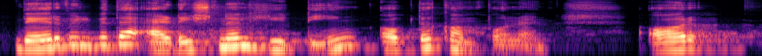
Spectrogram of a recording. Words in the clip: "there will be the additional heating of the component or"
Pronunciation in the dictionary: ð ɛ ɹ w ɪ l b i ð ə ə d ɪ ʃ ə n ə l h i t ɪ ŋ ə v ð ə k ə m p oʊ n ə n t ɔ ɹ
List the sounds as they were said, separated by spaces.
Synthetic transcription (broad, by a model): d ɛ ɹ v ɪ l b i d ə ə d ɪ ʃ ə n ə l h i t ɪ ŋ ə v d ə k ə m p oʊ n ə n t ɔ ɹ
